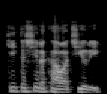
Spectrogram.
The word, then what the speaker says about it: Kitashirakawa Chiyuri: Kitashirakawa Chiyuri. How do you even pronounce this?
